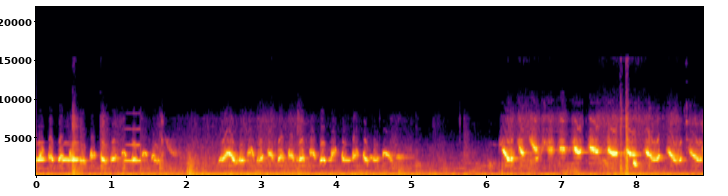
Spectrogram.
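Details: Tame, prolific Nias hill myna singing a full, varied song used as master audio to coax lazy birds into song: rapid bursts of short high chirps and twitters, a pause, then a brighter run of repeated whistled notes, with a steady low hum.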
